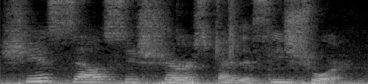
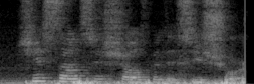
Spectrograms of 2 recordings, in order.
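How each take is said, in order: First: It is said at a normal, unhurried pace. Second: It is said at a noticeably faster pace. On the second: "let's say it faster"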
